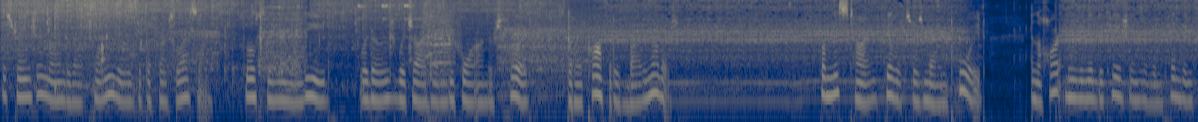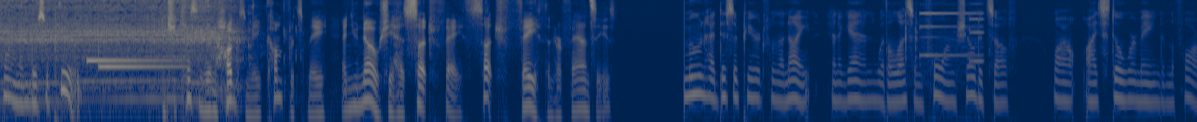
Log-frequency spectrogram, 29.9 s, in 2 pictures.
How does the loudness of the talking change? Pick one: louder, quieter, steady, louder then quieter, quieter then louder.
quieter.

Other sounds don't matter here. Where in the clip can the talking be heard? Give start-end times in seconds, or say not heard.
0.0-8.6, 10.2-16.1, 17.0-22.6, 23.5-29.9.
